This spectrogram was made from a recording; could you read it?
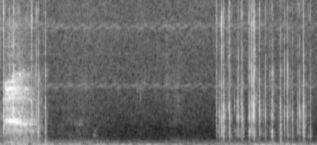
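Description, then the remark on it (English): Crisp computer keyboard typing: a quick flurry of key clicks, a pause of near silence, then a rapid run of keystrokes resuming toward the end. No one speaks. “Like, listening to me typing on my keyboard, right?”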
